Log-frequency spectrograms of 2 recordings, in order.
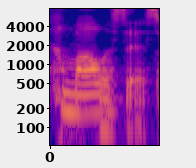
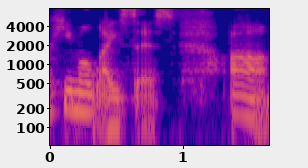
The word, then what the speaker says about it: hemolysis: swell up and burst is hemolysis or hemolysis you can pronounce it either way and you'll see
